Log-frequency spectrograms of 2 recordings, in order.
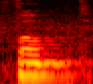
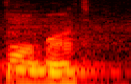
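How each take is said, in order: First: It is said as one short syllable, funct. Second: It is said as the full word format. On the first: "Feel free to pronounce this however you want" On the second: "even format"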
